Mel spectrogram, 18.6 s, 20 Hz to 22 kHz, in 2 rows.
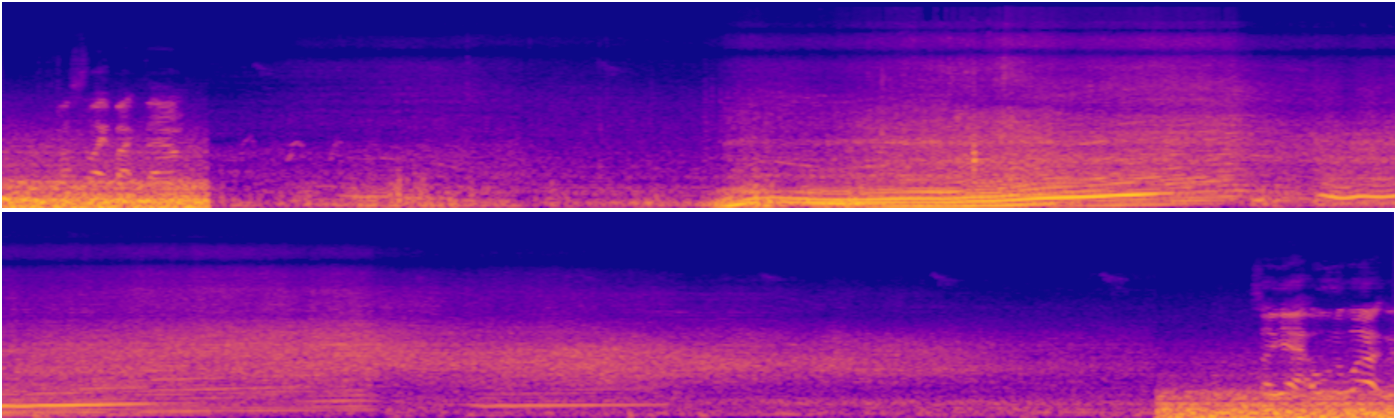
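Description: A Porsche 996 C2 on the road at high speed, its engine and road roar swelling loudly with rising revs, then easing off and dropping to a quieter steady drone as the car slows, with a voice talking over parts of it.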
